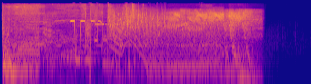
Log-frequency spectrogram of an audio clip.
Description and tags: Radio Imaging Element
Sound Design Studio for Animation, GroundBIRD, Sheffield.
